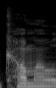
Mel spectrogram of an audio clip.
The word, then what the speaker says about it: Como: right we've made it the KO Lake I think that's how you pronounce it C O M O Lake and we are at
